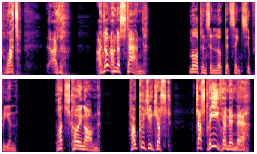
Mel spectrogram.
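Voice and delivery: stammering, upset vicar; flustered vicar. Acted. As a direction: falter in disbelief. Vicar confused.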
